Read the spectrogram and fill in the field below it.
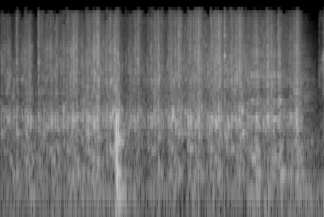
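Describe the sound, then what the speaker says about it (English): Coconut flour and coconut milk are whisked into waffle batter, giving a quick, rapid clatter of a whisk against a bowl, close and continuous, with one sharper knock partway through. "And we'll just whisk together to make a waffle batter."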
